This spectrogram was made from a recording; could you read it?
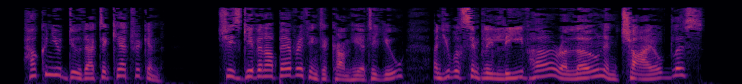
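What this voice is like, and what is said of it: Accusing tone. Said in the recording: “My voice was filled with accusation.”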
